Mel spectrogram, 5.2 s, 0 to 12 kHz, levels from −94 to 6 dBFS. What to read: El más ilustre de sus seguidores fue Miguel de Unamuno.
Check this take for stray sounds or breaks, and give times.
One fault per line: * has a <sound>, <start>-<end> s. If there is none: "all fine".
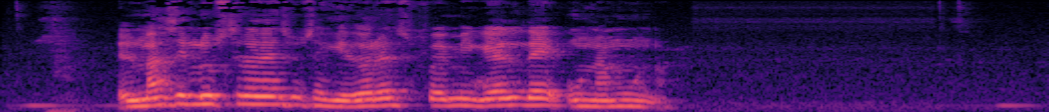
all fine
